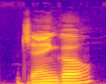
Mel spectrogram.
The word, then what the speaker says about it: Django: so his name is django django deguchi wait wait but it's pronounced Django like Django the movie like Django Unchained hold up hold up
